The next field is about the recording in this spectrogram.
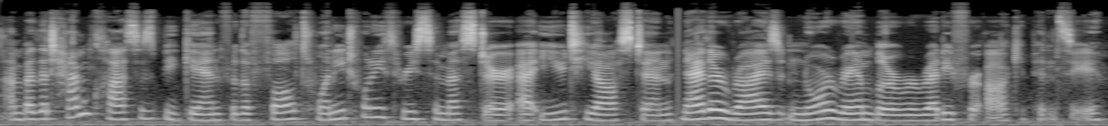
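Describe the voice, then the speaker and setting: A woman's voice: medium pitch, dark tone, slight background noise. A woman reporting in scripted news narration for student television.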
